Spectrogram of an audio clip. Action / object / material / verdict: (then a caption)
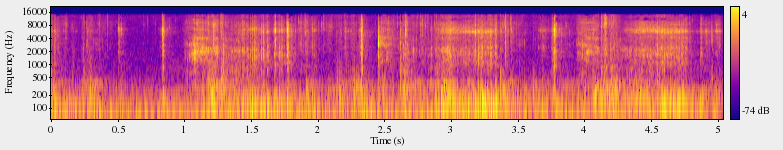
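scrape / soap bar scraped with a knife blade / soap / none. A solid rectangular red soap bar, held in the hand, is scraped and cut into flakes with a black utility knife blade. A steady, bright, crinkly scraping rasps along with soft low rustling, broken by several sharp, short clicks where the blade bites into the soap.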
